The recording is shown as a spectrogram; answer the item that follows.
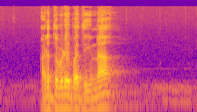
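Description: A man's voice narrating one short phrase in Tamil, starting about half a second in, with a faint low hum in the pauses around it.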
